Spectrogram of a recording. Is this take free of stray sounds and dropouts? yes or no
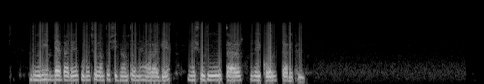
yes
